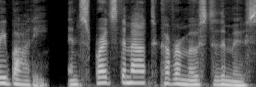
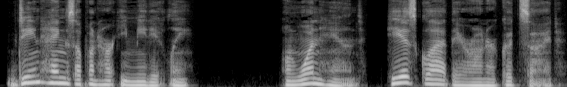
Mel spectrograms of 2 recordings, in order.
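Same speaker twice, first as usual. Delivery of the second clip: ordinary delivery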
